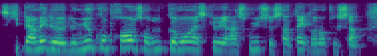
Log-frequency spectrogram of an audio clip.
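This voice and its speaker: With a dark, mellow tone and fairly even intonation, a man speaks at a high pitch. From southern France, near Perpignan. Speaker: arts policy official, presenter. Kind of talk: webinar presentation. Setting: video call. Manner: halting, many fillers and repetitions.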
